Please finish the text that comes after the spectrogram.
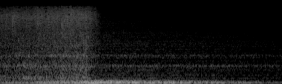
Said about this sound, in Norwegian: Neste morgen sto Wolfgang tidlig opp og hoppa rett i dusjen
